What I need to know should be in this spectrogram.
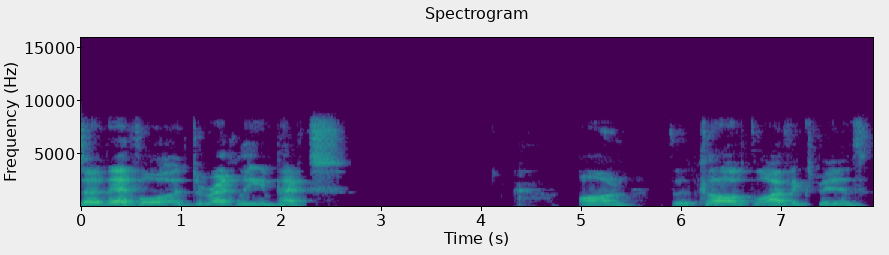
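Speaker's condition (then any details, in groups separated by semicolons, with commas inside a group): Cerebral palsy; uses wheelchair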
